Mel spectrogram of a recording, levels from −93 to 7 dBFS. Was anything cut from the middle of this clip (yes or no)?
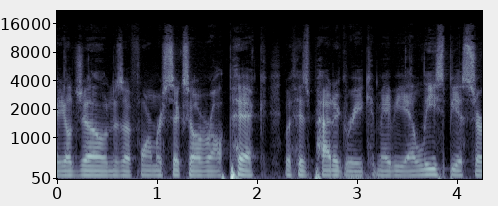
yes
